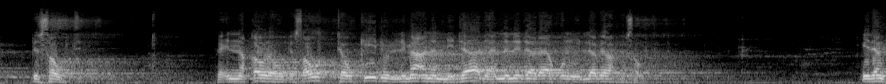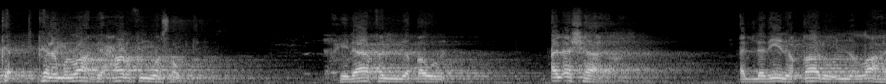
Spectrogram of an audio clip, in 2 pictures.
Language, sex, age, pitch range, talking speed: Arabic, male, 50-69, 125-145 Hz, 85 wpm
